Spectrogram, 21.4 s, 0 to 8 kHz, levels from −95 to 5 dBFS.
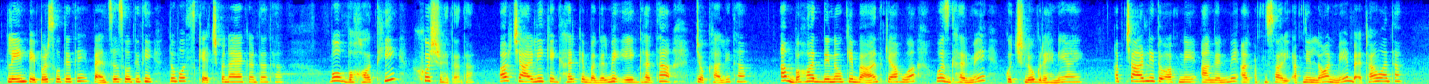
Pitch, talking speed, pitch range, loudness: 250 Hz, 170 wpm, 230-295 Hz, -19 LUFS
